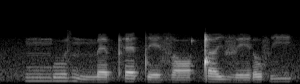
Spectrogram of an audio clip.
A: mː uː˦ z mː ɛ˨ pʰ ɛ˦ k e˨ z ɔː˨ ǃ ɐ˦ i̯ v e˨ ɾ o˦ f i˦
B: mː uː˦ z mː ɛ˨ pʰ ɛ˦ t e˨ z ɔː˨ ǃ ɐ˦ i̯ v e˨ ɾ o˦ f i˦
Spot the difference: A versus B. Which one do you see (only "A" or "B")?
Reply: B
